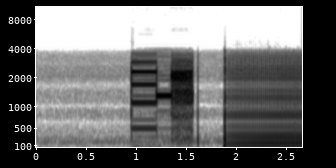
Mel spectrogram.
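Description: A rapid warbling data tone chirps briefly.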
